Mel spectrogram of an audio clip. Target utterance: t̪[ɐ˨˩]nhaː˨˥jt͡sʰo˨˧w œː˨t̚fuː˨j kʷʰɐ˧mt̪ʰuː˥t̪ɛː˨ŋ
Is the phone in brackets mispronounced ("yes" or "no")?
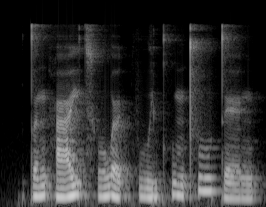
yes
